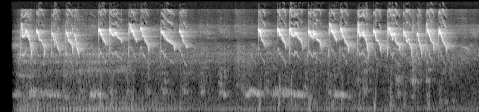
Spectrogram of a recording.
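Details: White-eye song used as a master recording for training birds: rapid series of high, thin descending whistled notes in quick bursts of three to five, repeated in two long runs, with faint low tones beneath.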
